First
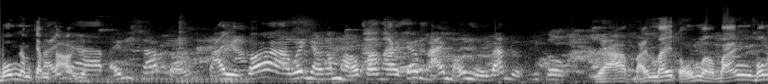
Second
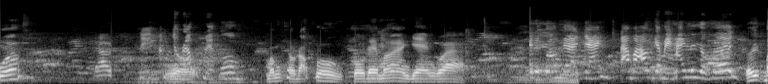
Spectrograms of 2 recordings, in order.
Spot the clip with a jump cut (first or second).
second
